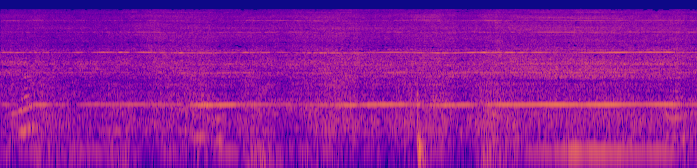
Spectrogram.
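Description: A small corded bagless stick vacuum cleaner running steadily, a constant whine over the rush of its motor and airflow.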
